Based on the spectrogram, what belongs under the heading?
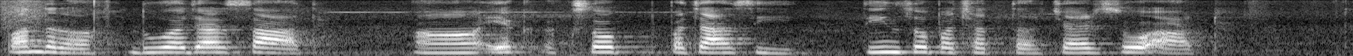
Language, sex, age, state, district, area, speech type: Maithili, female, 30-45, Bihar, Muzaffarpur, urban, spontaneous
